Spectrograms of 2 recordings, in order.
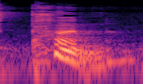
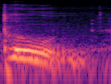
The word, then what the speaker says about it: pun: It's pun, by the way, not poon.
